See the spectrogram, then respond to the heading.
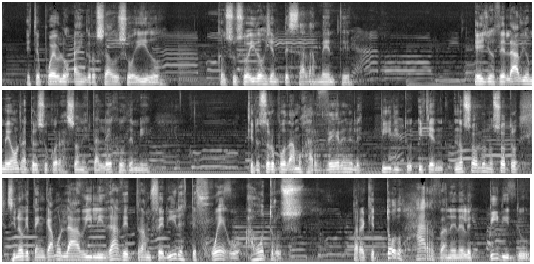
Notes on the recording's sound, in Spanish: Grabado en vivo en iglesia Visión Mundial Para la Familia, Arlington, Texas, USA.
